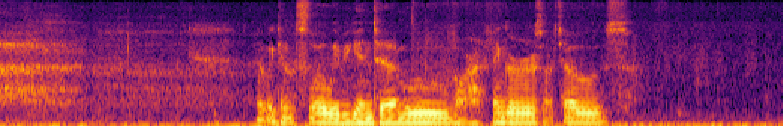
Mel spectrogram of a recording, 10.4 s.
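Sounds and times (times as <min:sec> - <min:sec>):
deep breath in through the nose, out the mouth during a guided meditation: 0:00.0 - 0:03.4
speech: 0:03.4 - 0:08.4.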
